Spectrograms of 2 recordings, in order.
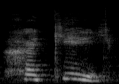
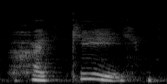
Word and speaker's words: хоккей: Следующее слово хоккей. Хоккей. Хоккей. Хоккей. What gender is this? Хоккей. It's masculine. Он хоккей. Давайте напишем. Хоккей. Хоккей. Ударение на букву Е. Е is stressed.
